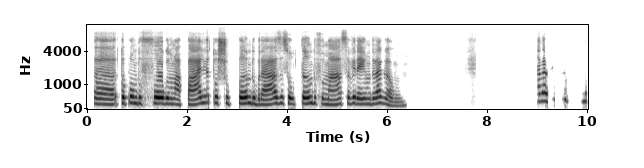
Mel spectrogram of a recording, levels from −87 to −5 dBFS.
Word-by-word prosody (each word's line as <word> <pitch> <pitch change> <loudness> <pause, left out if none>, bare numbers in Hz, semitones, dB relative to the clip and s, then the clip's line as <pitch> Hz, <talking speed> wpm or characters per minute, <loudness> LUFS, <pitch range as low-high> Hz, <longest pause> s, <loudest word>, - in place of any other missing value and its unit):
hã, 210 -2 -4
tô 245 - +4
pondo 245 -1 0
fogo 235 0 +6
numa 205 -3 -7
palha, 210 +8 -3
tô 255 -1 -2
chupando 235 +1 +2
brasa, 205 +4 -2
soltando 235 +1 +1
fumaça, 210 +1 -6
virei 220 -3 0
um 215 0 -9
dragão." 210 -11 -5 2.7
Cada 310 +2 -3
vez 320 -1 -1 0.5
que 310 - -23
eu 320 - -9
230 Hz, 110 wpm, -19 LUFS, 205-245 Hz, 2.7 s, fogo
